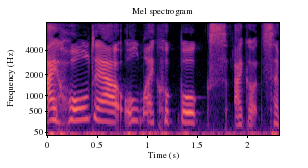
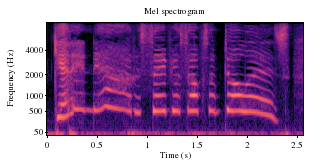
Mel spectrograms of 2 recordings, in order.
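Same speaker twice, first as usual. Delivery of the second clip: mock ad announcer; 4 dB louder than usual. Mock ad pitch.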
